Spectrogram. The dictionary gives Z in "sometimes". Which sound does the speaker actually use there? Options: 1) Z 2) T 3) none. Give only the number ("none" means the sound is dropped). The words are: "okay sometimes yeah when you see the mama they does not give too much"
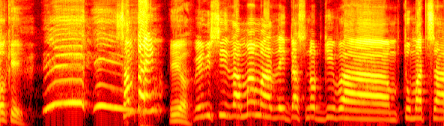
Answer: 3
